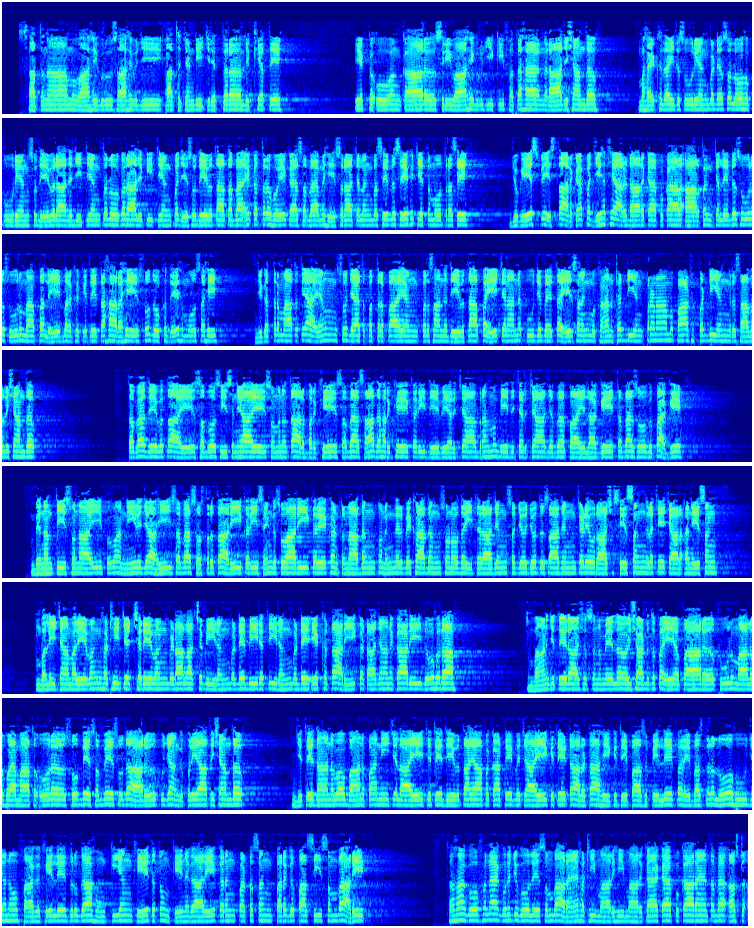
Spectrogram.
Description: Album:Chandi.Charittar Genre: -Gurbani Ucharan Album Info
